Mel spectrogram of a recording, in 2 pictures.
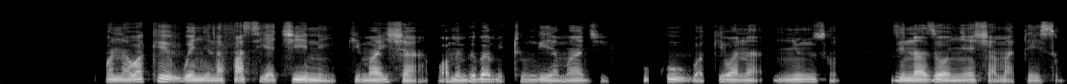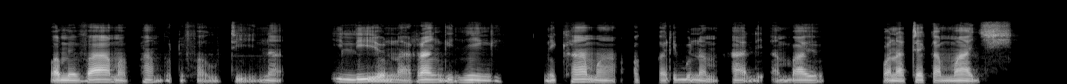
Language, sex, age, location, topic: Swahili, male, 18-24, Wajir, health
